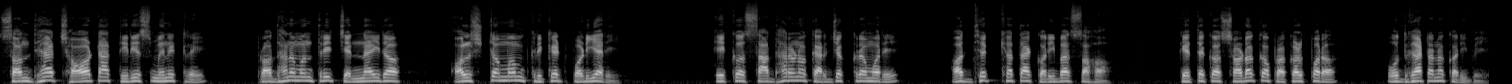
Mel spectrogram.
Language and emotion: Odia, neutral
